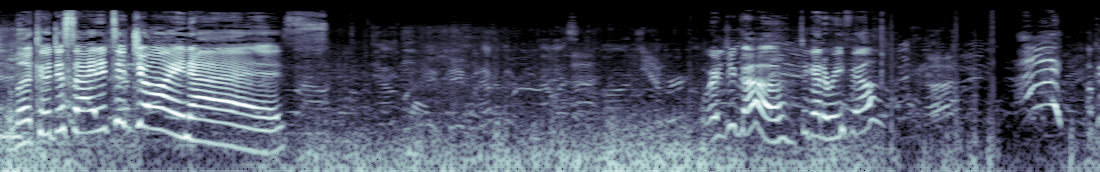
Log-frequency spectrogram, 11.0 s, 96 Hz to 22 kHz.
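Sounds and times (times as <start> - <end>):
faint voices: 0.0 - 11.0
wind buffeting microphone: 0.0 - 11.0.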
